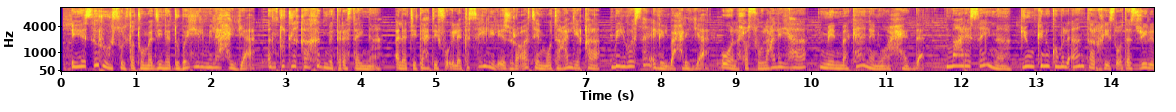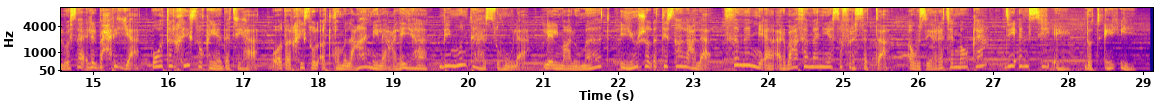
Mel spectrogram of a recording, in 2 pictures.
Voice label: Arabic F

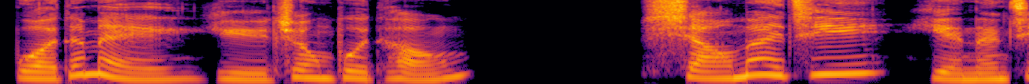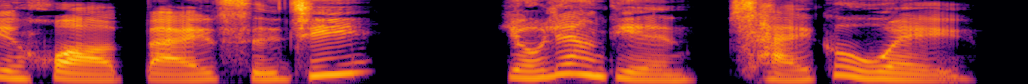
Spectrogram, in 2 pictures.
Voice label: Mandarin female Female40

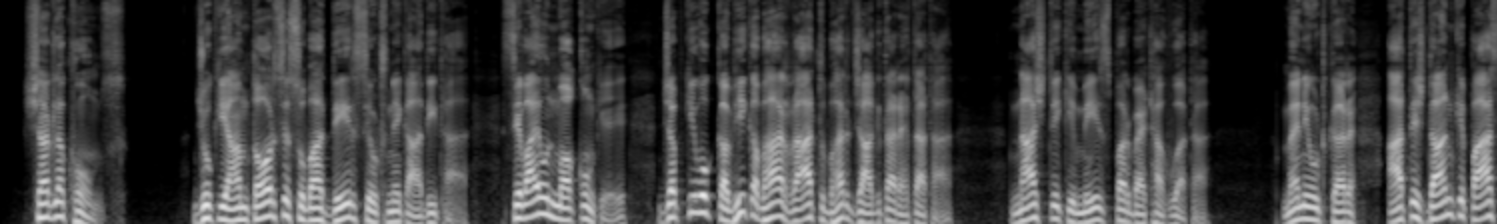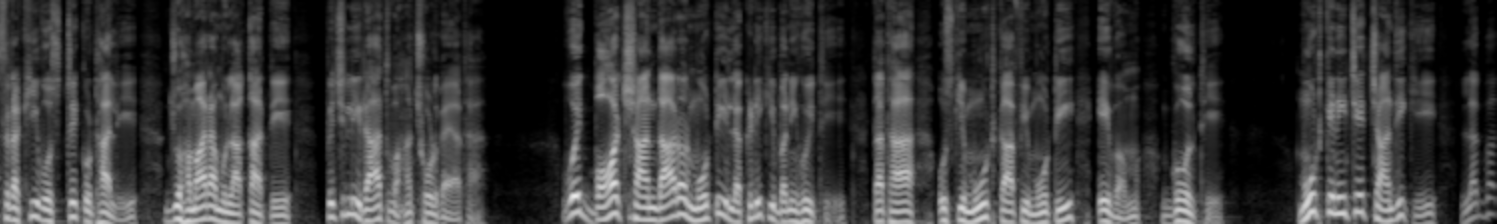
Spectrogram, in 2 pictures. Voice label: Hindi M

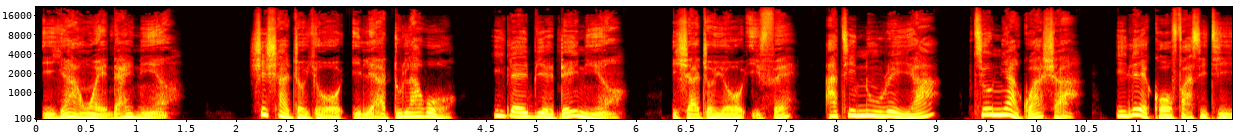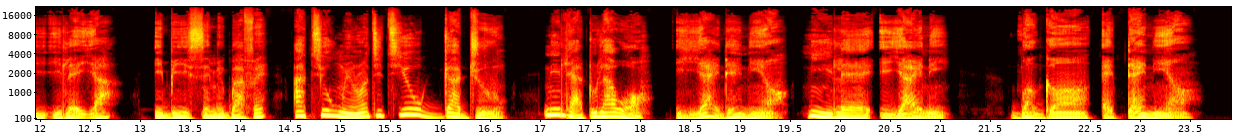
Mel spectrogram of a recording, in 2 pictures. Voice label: YORUBA M

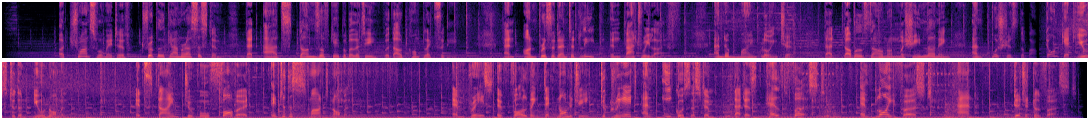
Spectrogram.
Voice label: Hindi-accented F English Commercial

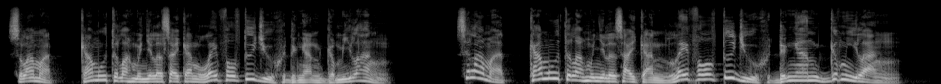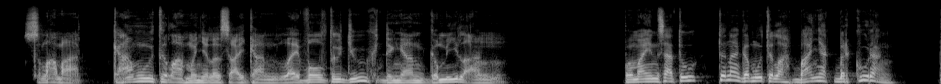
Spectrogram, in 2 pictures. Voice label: Indonesian M Voices

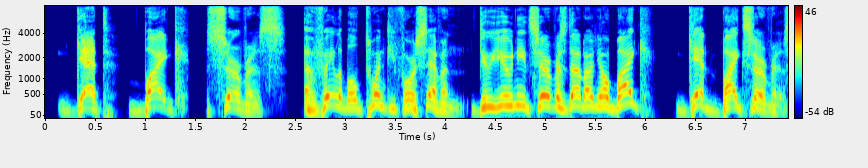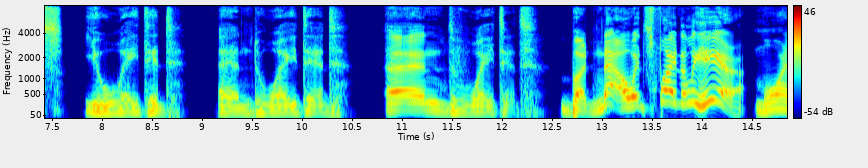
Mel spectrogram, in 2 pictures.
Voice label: Dutch English

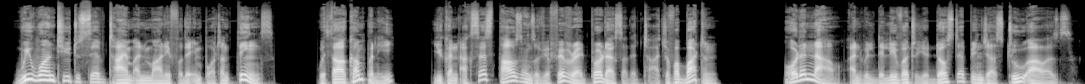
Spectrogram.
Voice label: Swahili English M

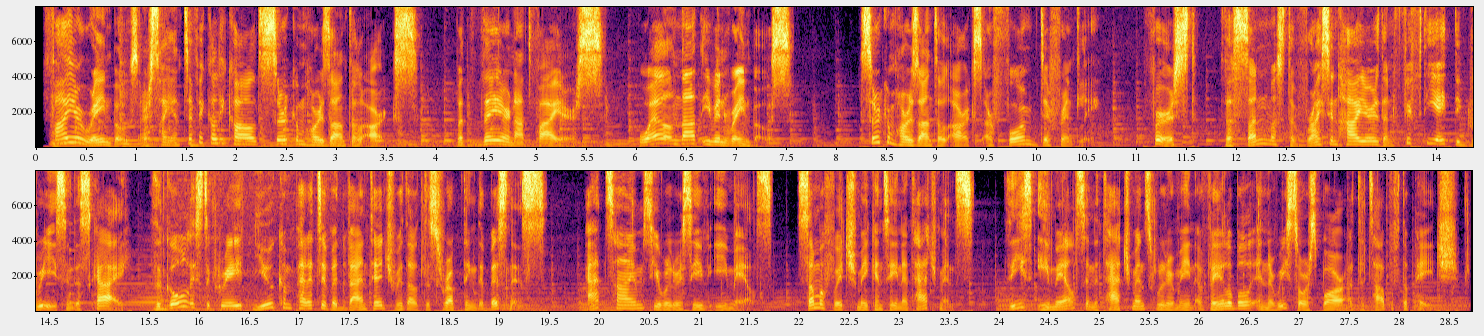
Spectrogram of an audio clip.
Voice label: Tagalog M English Narration

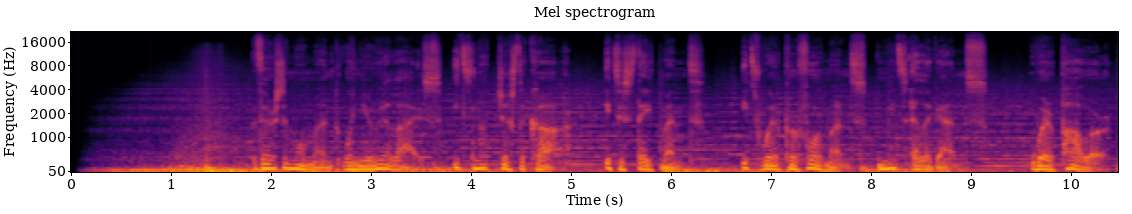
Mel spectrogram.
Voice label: Greek Male English sample

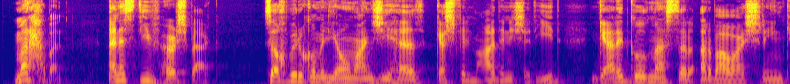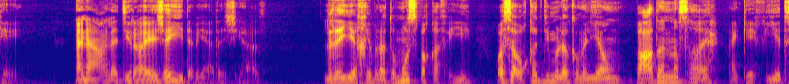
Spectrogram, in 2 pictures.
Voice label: Arabic M

